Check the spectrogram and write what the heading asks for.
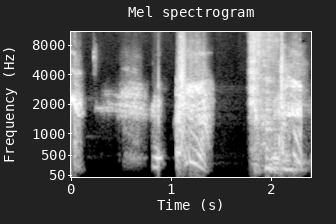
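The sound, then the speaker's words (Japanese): A loud fit of harsh coughing caused by a pollen allergy, several raspy bursts in quick succession with brief pauses between them, and no talking. “大丈夫か 花粉”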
